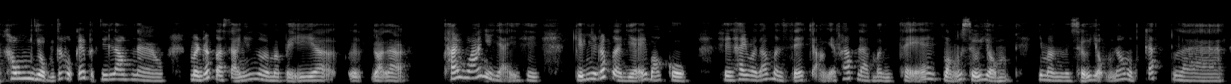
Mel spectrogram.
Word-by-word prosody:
không 275 0 +3
dùng 185 -7 +4
tới 265 - -1
một - - +3
cái 285 - +3
bịch - - -6
ni 225 - +2
lông 230 -1 +1
nào. 180 -5 -2 0.3
Mình 210 -2 +6
rất - - +4
là 210 - +5
sợ 155 - +2
những 210 +9 -2
người 215 -6 +2
mà 180 -1 -1
bị, 180 +2 0
ờ, 190 -1 +1 0.4
gọi - - +1
là, - - 0 0.4
thái 275 +3 +8
quá 305 +2 +3
như 375 - +2
vậy 190 - -3
thì, 180 -3 -2 0.4
kiểu 190 - +6
như, 255 +1 +3
rất 335 +1 +3
là - - +5
dễ 170 -2 +1
bỏ 190 0 -1
cuộc. 175 -3 +4 0.4
Thì 200 - +4
thay 230 +2 +2
vào 200 -2 +1
đó 220 +4 -1
mình 245 -5 -2
sẽ 180 +1 +1
chọn - - -5
giải - - -2
pháp 270 -1 -2
là 195 -4 -2
mình 175 -1 -4 0.2
sẽ 260 - 0
vẫn 225 - +1
sử 235 -6 +3
dụng, 205 -4 +1 0.4
nhưng 220 - 0
mà 190 - +1
mình 175 -1 -3
sử - - +2
dụng - - 0
nó 225 +4 -3
một - - -5
cách 260 - -2
là 175 -4 -6
200 Hz, 275 wpm, -24 LUFS, 180-245 Hz, 0.4 s, thái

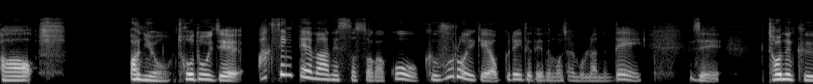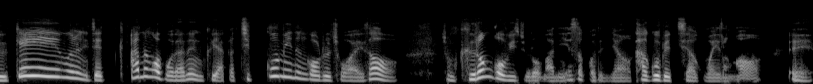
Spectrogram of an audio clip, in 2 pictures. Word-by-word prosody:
아. 195 0 +6 1.0
아니요. 195 -8 +4
저도 240 -1 +6
이제 200 - +4 0.2
학생 460 -2 +1
때만 255 - +4
했었어 205 -2 -6
갖고 235 -9 -1
그 210 - -3
후로 335 - 0
이게 215 -4 -1
업그레이드되는 230 -5 -3
거 175 - -9
잘 185 - -12
몰랐는데 170 +5 -5 0.5
이제 - - -5 0.5
저는 235 0 +7
그 190 -3 0
게임을 365 -8 +4
이제 195 -2 -3
그 195 - -37 0.2
하는 340 +4 0
것보다는 210 - -1
그 165 - -7
약간 185 - -8
집 235 - -8
꾸미는 350 -7 -1
거를 205 -4 -2
좋아해서 185 +5 -3 0.4
좀 195 - -11
그런 325 +10 +2
거 285 - +3
위주로 185 -3 -6
많이 160 +2 -11
했었거든요. 210 - -12
가구 210 0 +1
배치하고 170 -4 -6
막 80 - -8
이런 75 -1 -13
거. - - -8 0.3
예. 170 -2 -6
215 Hz, 330 characters per minute, -23 LUFS, 190-260 Hz, 1.0 s, 저는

